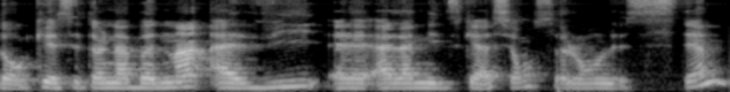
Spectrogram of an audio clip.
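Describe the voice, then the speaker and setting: The speaker is a woman with a medium-pitched voice. She talks at a fairly slow pace. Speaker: naturotherapist. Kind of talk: interview. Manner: animated.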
